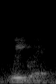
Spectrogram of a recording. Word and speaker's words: Wigwe: Emmy Ma, And how do you pronounce Toby's last name? Wigwe.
